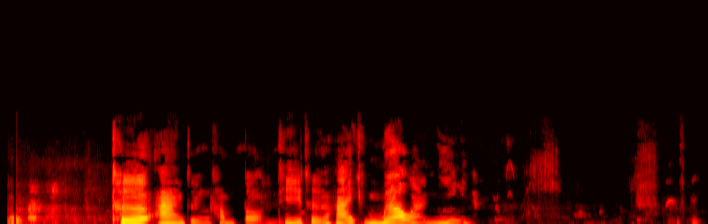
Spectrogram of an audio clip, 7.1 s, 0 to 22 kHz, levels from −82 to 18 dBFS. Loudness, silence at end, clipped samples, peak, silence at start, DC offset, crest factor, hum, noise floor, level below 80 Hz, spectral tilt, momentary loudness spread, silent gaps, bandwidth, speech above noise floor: -21 LUFS; 0.1 s; under 0.1%; -2 dBFS; 0.1 s; under 0.1%; 22 dB; none; -66 dBFS; -72 dBFS; -4.5 dB/octave; 19 LU; none; 10 kHz; 44 dB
